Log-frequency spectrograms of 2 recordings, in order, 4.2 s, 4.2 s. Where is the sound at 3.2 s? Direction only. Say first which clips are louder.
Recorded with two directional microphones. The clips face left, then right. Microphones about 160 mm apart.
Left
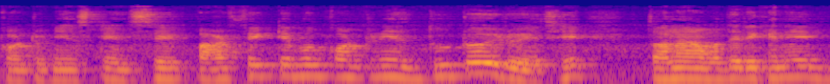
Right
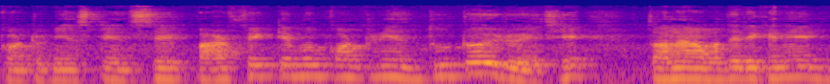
Left 1 dB; 20° left (ahead or behind).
